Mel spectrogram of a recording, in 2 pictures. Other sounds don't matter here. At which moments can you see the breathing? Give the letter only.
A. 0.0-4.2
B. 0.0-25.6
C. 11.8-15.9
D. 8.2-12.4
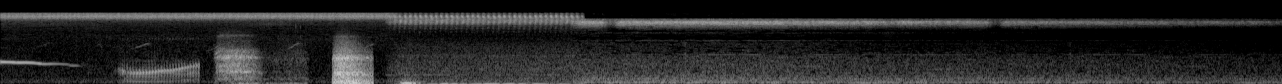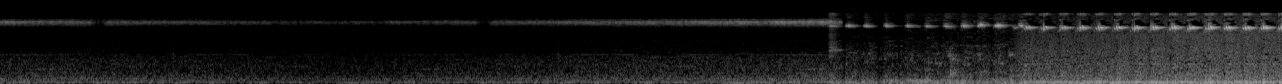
A.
